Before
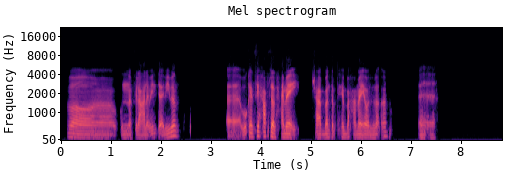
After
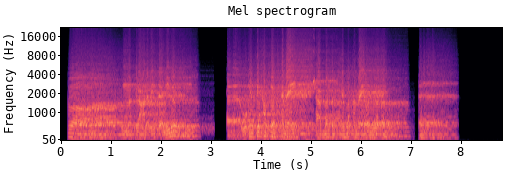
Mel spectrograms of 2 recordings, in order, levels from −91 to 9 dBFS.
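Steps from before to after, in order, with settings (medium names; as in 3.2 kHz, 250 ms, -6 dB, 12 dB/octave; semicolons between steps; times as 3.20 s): dynamic bell 740 Hz, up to -3 dB, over -37 dBFS, Q 0.84; waveshaping leveller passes 5; gated-style reverb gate 490 ms flat, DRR 0 dB; trim -2 dB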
